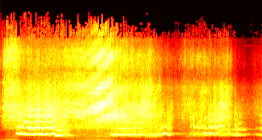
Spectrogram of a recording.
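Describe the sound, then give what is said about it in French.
Tyres screech as a vehicle speeds off under full throttle, a loud sustained squeal over a rising engine drone that holds steady for several seconds before easing slightly. “il aurait pu attendre que je monte quand même, avant de mettre les gaz.”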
